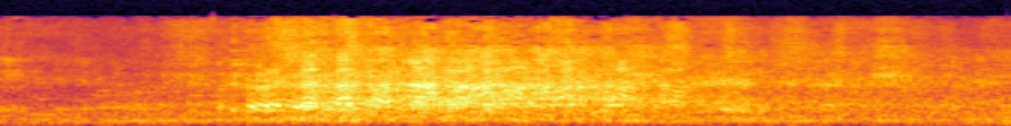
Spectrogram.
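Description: A group of people laughs.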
